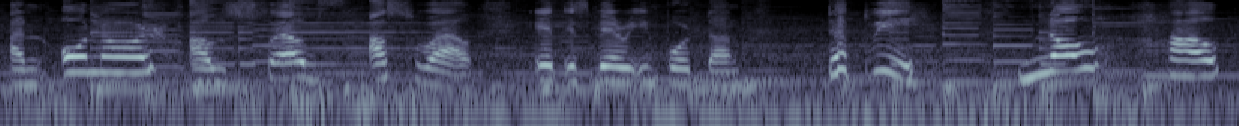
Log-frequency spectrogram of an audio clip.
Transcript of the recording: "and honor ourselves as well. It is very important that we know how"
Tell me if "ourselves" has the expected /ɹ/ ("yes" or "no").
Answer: no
